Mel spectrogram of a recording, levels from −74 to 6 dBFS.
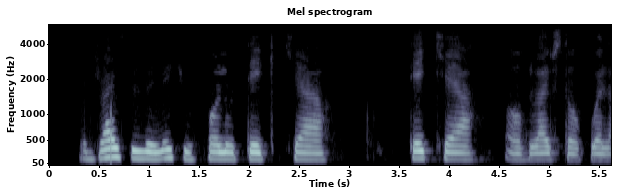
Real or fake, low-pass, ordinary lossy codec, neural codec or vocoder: real; 5.4 kHz; none; none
